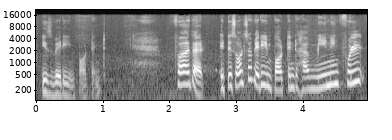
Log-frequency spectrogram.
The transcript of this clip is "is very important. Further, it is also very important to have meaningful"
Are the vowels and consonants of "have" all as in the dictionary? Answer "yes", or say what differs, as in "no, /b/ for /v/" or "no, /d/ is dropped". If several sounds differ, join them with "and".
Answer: yes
